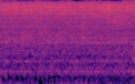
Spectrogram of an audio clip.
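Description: Steady low hum of a running fan, with no sudden sounds.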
